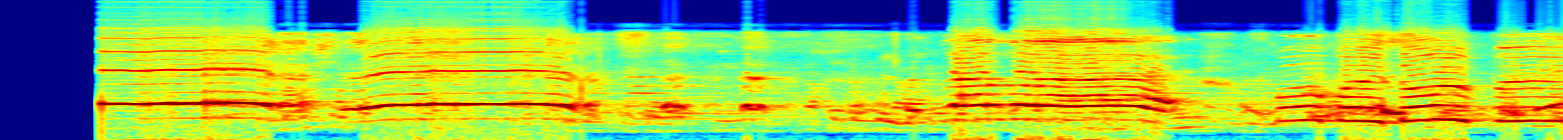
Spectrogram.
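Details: Infant crying in loud, high-pitched wailing bursts with background voices, at a gathering where Dolphy makes the baby cry.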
